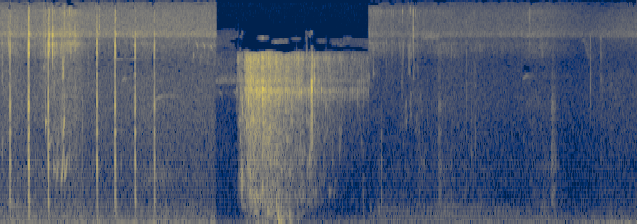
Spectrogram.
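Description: Small splashes and drips of water as a bass is released by hand into a pond, with a run of sharp splashy ticks. About two seconds in comes a louder, muffled splash lasting about a second, then it goes quieter.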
